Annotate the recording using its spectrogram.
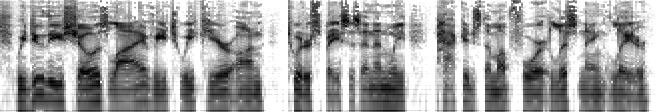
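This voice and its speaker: In a plain, everyday voice, a man talks at a moderate pace with a fairly low pitch and ordinary pitch variation, recorded with a dry, close sound with no echo against a quiet background. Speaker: podcast host. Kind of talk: interview conversation with scripted intro. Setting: live online audio room with listeners.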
